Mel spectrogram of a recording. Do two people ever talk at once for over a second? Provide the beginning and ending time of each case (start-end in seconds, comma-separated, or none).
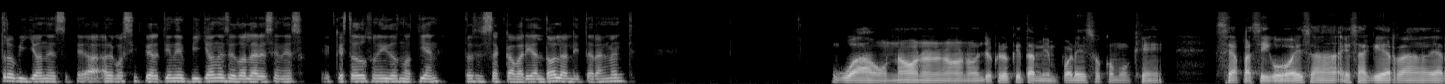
none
